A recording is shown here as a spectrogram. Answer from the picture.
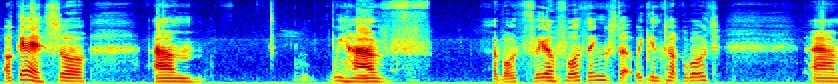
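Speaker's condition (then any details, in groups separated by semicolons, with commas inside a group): Cerebral palsy; tight muscles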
